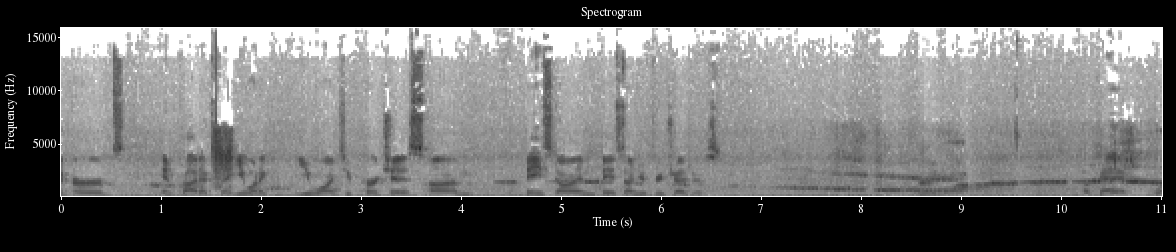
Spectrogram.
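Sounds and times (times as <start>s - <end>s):
speech: 0.0s - 6.8s, 10.4s - 11.0s
constant traffic rumble: 0.0s - 11.0s
emergency vehicle sirens wailing through downtown Los Angeles: 0.0s - 11.0s.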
